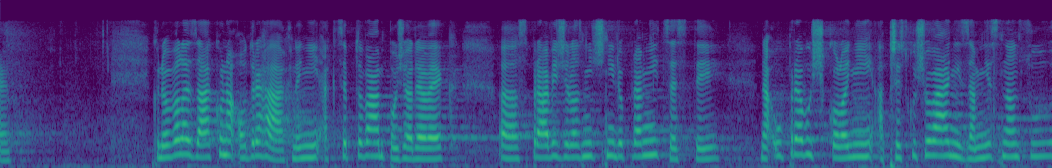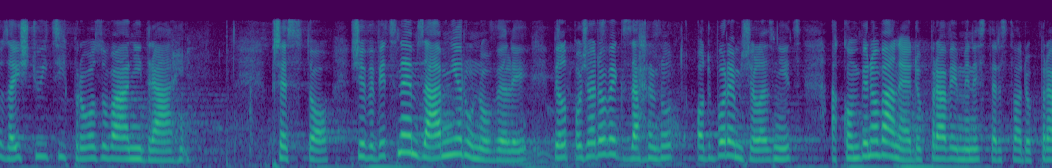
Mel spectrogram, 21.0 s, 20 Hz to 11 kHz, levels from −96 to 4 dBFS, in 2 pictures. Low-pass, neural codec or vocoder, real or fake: 7.2 kHz; none; real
